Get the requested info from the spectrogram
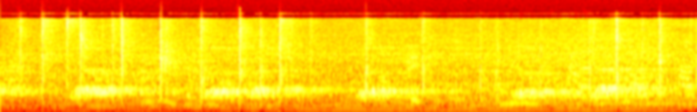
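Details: Lar gibbon (white-handed gibbon) in Kaohsiung: a series of loud, steady hooting notes, each lasting about half a second and repeated roughly every second, over sharp clicking or tapping sounds and faint voices.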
